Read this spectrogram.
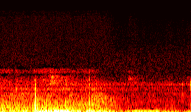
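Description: A cat lands with a soft thump on the floor.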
